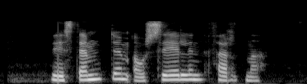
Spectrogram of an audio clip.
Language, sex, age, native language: Icelandic, female, 30-39, Icelandic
